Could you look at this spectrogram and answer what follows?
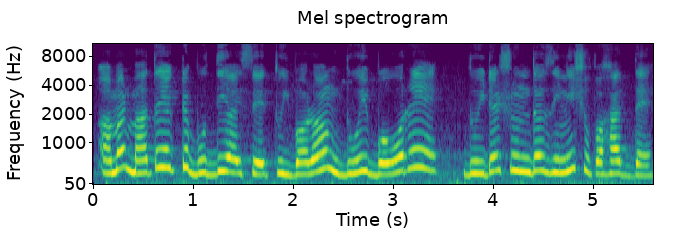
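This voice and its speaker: Casting: woman playing fed-up older mother, high voice, scolding and crafty, Bangladeshi accent. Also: moderate pace, dark tone, natural voice. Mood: scheming. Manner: scolding, advising. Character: exasperated, scheming older mother of married son. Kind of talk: comic cartoon dialogue.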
